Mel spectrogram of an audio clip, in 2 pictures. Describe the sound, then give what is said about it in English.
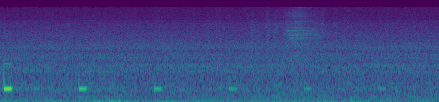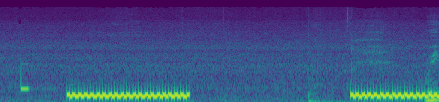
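A few soft, short beeps like keypad presses, then a loud, steady ringback tone on an outgoing phone call: one long ring, a pause, and a second ring starting. “got ringing, and I, I got answers.”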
